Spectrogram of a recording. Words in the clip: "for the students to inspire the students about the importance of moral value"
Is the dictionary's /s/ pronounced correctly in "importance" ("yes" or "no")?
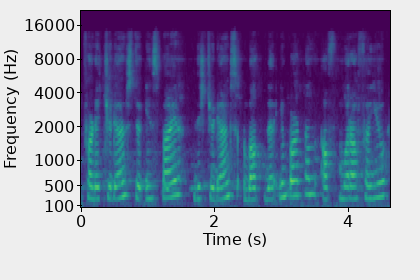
no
